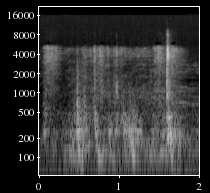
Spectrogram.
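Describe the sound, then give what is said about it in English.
A window is pushed open with a run of scraping, rattling knocks and frame creaks, irregular and moderately loud, with a sharper clack near the end. “Open the window and let me check.”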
